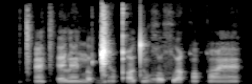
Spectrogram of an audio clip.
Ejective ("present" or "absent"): present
